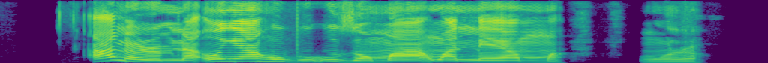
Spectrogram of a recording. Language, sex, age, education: Igbo, female, 15-29, tertiary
